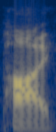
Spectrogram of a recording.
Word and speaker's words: Pi: That's the pie. Pronounced pie.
